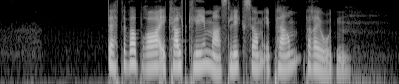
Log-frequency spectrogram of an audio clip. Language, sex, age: Norwegian, female, 33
